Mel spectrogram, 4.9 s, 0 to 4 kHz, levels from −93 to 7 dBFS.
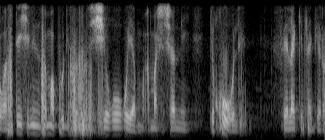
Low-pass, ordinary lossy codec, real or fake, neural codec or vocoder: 3.6 kHz; none; real; none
